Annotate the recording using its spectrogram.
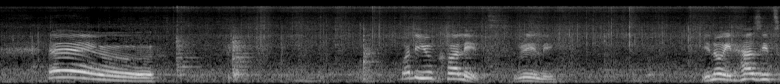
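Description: A wooden spoon scrapes and rustles dry food in a metal pan.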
